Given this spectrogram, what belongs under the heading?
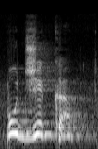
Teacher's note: a sílaba tônica é a penúltima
